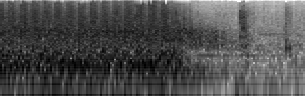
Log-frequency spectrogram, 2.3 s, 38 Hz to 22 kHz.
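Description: Rapid automatic gunfire in the video game Left 4 Dead, a loud, close burst of fast repeated shots lasting over a second, then a couple of sharper single cracks as the volume drops.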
